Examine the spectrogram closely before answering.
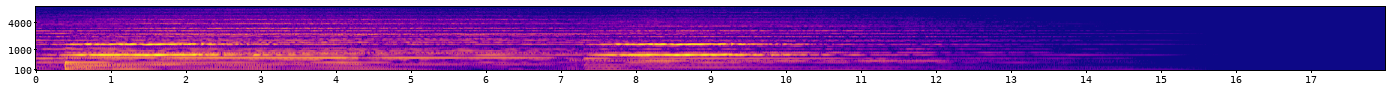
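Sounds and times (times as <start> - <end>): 
person singing: 0.2 - 6.2, 7.1 - 11.9.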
